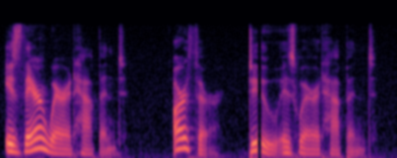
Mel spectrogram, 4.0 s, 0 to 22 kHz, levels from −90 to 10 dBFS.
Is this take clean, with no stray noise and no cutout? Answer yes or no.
no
